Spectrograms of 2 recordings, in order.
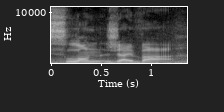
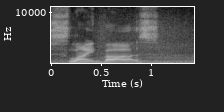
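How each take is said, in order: First: The name is said in three syllables. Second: The name is said in two syllables. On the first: This is the proper Gaelic pronunciation. The speaker calls it right. "the proper way to say it" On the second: This is one person's interpretation of the spelling. The speaker calls it wrong. "Bruce used to call her Slaintvars"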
